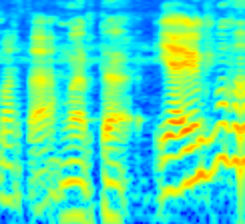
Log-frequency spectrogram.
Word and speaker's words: Marta: It's Marta. Marta. Yeah, even people who know me like for like 10 years, they still hit me with, hey, Martha.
